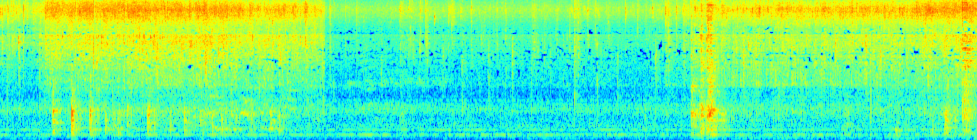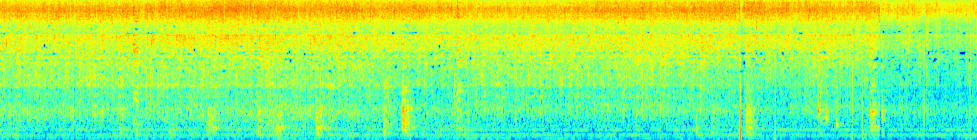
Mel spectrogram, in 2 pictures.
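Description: Hot oil sizzling in a steel kadai as chopped ingredients fry, with a spatula scraping and knocking against the pan now and then. The sizzle drops back about five seconds in and comes up loud again about ten seconds in, with green chillies and curry leaves frying in the pan.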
